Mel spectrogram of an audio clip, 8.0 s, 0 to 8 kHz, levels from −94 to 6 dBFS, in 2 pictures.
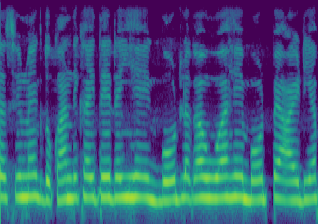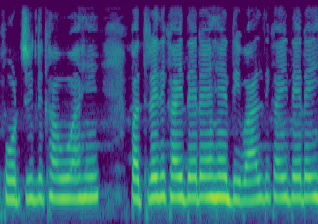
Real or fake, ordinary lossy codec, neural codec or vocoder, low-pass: real; none; none; 7.2 kHz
